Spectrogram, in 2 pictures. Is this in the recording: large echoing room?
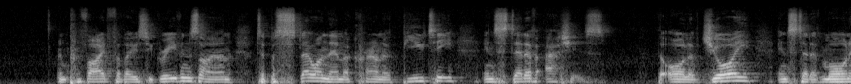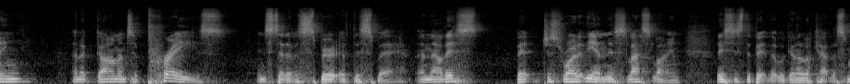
yes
